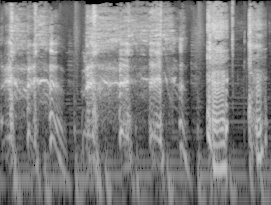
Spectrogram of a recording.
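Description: Chesty coughing from flu: many harsh, voiced coughs and throat-clearing bursts follow one another in quick succession, rough and fairly loud, with a sharper, noisier cough near the end.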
